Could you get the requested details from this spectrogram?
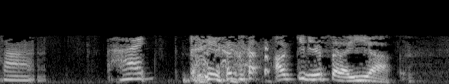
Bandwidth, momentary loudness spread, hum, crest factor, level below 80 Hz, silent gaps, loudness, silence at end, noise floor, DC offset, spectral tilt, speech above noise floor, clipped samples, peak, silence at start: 4.1 kHz; 15 LU; none; 14 dB; -50 dBFS; none; -16 LUFS; 0.35 s; -51 dBFS; under 0.1%; -3.5 dB/octave; 35 dB; under 0.1%; -4 dBFS; 0 s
